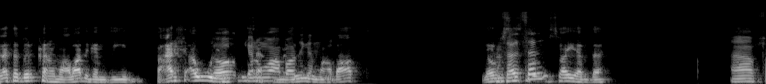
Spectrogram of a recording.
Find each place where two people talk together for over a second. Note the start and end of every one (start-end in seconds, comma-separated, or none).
2.1-3.4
